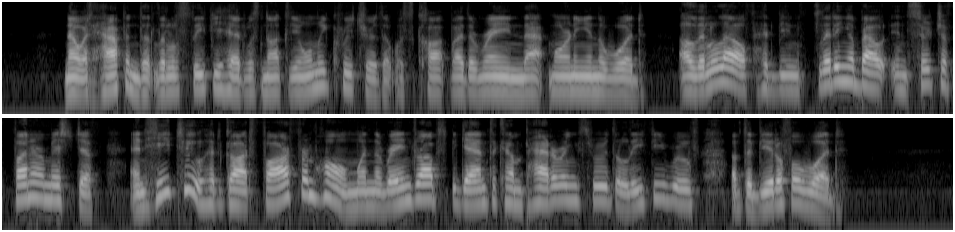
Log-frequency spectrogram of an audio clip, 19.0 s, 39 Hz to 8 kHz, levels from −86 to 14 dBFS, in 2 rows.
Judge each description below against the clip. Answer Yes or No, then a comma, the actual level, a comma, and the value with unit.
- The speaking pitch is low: Yes, low, 130 Hz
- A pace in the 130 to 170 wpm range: No, average, 185 wpm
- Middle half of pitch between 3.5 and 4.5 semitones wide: No, average, 5.0 semitones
